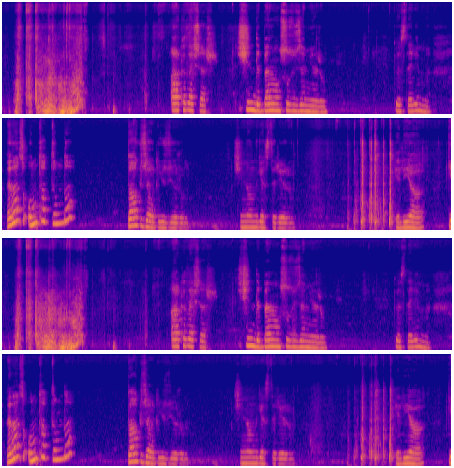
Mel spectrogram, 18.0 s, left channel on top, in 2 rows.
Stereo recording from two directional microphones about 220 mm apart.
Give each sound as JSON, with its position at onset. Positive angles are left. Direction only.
{"t": 0.3, "sound": "dog", "side_deg": -5}
{"t": 3.3, "sound": "a woman's voice", "side_deg": 5}
{"t": 7.9, "sound": "a woman's voice", "side_deg": 0}
{"t": 11.4, "sound": "a woman's voice", "side_deg": 0}
{"t": 13.7, "sound": "a woman's voice", "side_deg": 0}
{"t": 15.9, "sound": "a sound", "side_deg": 35}
{"t": 16.8, "sound": "a woman's voice", "side_deg": 5}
